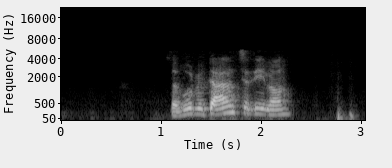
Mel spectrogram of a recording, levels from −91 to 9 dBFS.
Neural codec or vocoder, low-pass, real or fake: codec, 16 kHz, 1.1 kbps, Voila-Tokenizer; 5.4 kHz; fake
